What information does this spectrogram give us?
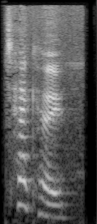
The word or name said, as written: techo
